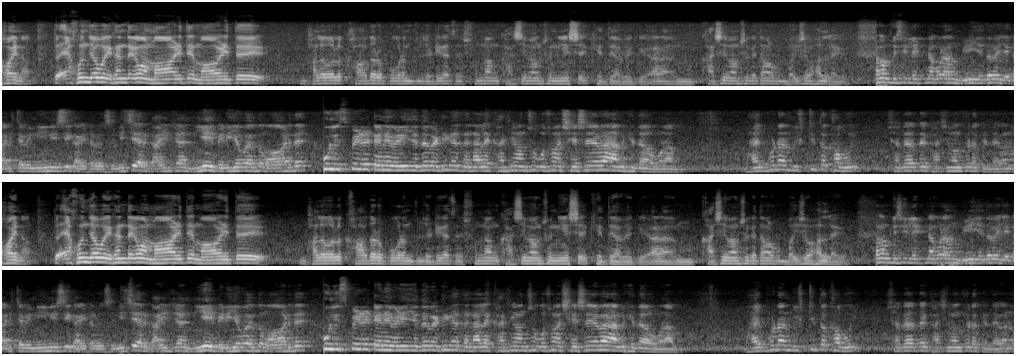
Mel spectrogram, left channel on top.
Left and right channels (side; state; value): both; normal; correlation 0.65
